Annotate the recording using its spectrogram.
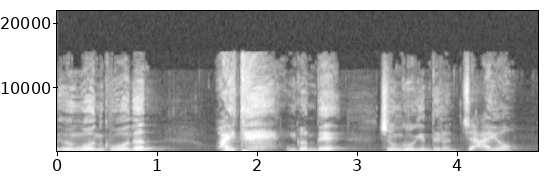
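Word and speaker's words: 加油: 그래서 가유 가유 있데 중국식 발음으로 짜요 이렇게 발음을 하는 것이죠 자 그래서 기름을 더하라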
